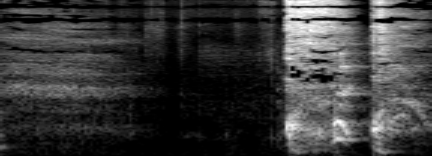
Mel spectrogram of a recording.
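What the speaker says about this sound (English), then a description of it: "Of course, I would start coughing" Three quick coughs in a row, close and loud, after a moment of near silence.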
